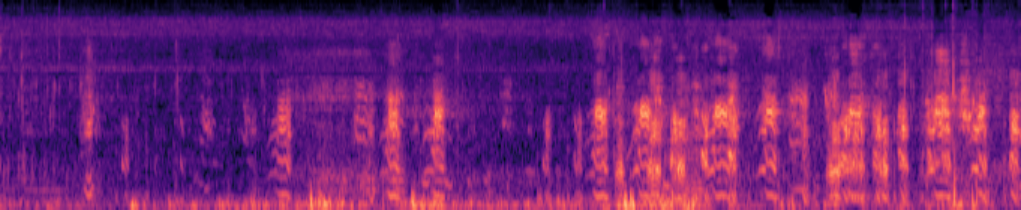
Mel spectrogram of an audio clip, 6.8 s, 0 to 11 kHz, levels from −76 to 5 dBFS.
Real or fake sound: real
